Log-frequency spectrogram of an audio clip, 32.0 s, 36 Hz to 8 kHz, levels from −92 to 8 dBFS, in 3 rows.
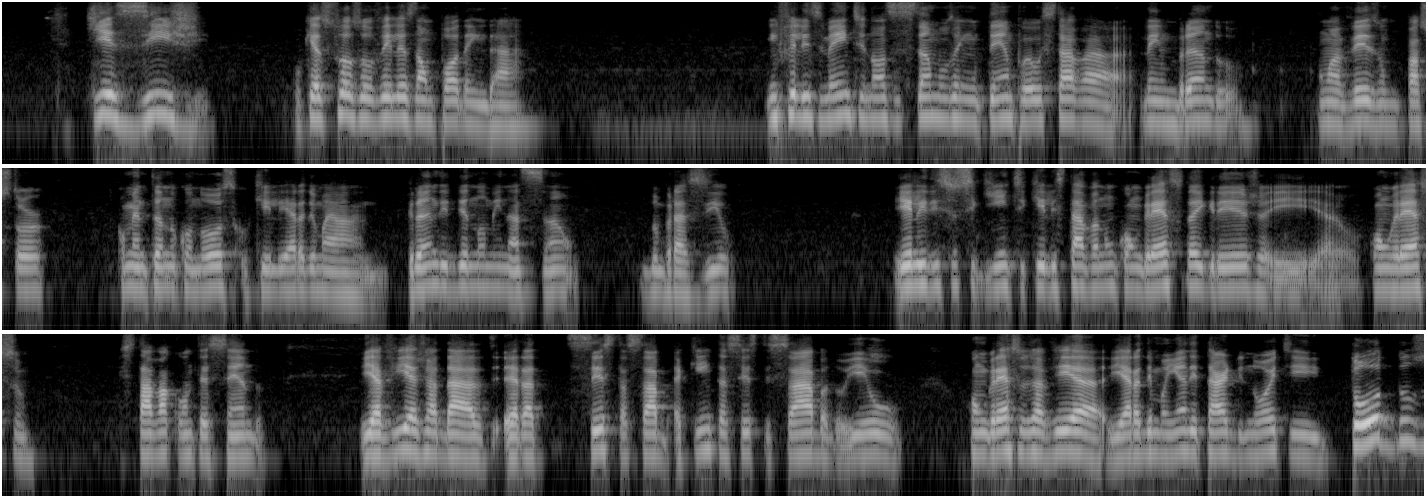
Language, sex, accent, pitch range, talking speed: Portuguese, male, Brazilian, 135-165 Hz, 145 wpm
